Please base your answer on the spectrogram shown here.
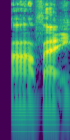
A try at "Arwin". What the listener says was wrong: Almost there. pronounce the A part more.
